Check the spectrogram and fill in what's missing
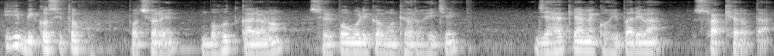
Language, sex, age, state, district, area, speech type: Odia, male, 18-30, Odisha, Kandhamal, rural, spontaneous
